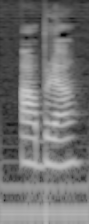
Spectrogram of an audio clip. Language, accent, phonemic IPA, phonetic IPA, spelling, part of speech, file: Armenian, Eastern Armenian, /ɑbˈɾɑ/, [ɑbɾɑ́], աբրա, noun, Hy-աբրա.ogg
- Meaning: 1. tare, tare weight 2. counterweight with which to measure tare weight (e.g., stones, weights, scales)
